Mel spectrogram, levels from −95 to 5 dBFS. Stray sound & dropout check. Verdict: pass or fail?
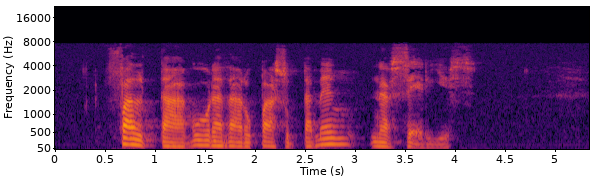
pass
